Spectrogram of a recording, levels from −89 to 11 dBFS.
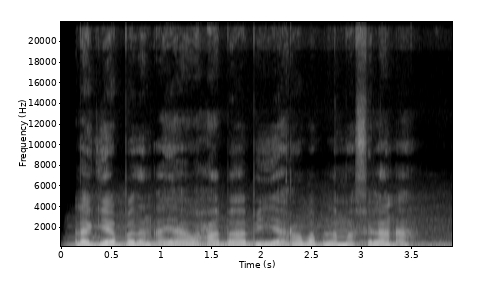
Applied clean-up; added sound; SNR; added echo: none; Bowed string instrument; 10 dB; none.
